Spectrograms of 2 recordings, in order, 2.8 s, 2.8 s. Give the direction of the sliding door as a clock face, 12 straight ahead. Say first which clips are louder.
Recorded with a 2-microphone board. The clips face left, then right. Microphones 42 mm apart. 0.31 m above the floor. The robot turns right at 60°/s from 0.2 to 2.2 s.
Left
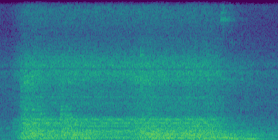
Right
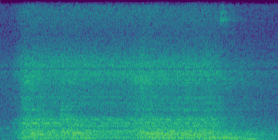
Even; 7 o'clock.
